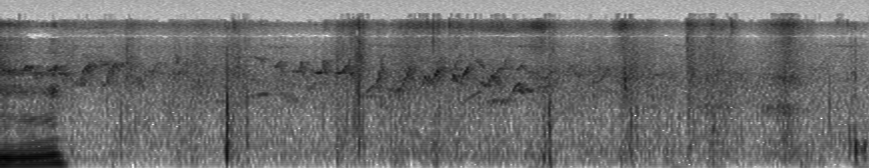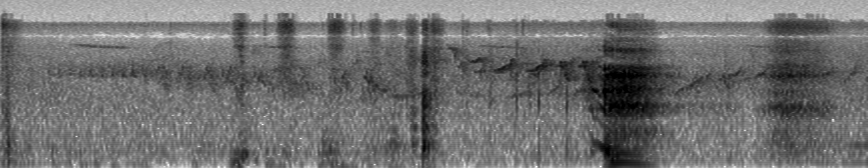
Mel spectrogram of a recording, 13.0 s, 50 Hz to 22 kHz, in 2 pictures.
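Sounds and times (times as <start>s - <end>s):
faint bird chirps: 0.0s - 6.1s, 6.9s - 13.0s
footsteps on outdoor path: 0.5s - 10.4s.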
